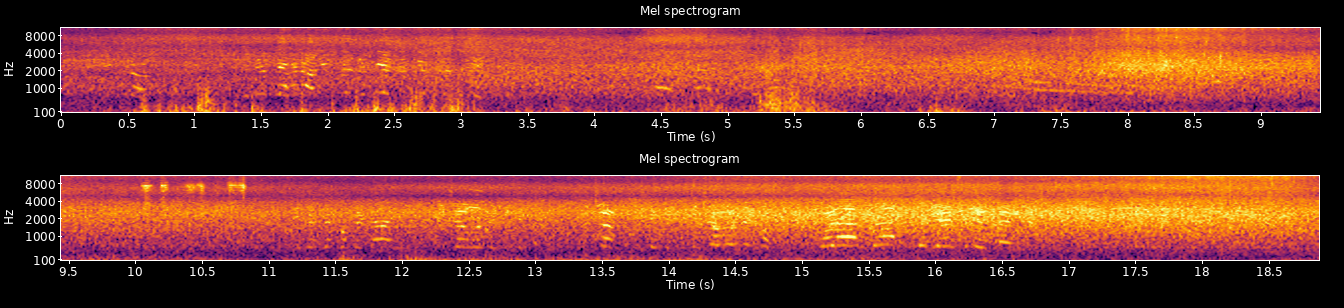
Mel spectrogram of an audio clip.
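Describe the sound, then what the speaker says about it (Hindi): Sea waves break on the shore of the beach at Karachi, surging washes with gusty wind rumble on the microphone, while people talk over the roar. "ये बहुत बड़ी लहर आ रही है, ये देखें।"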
